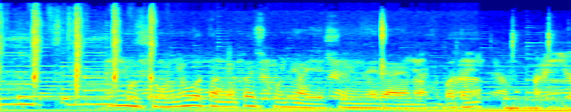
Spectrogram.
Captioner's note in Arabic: الصوت المنطوق الأوكراني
